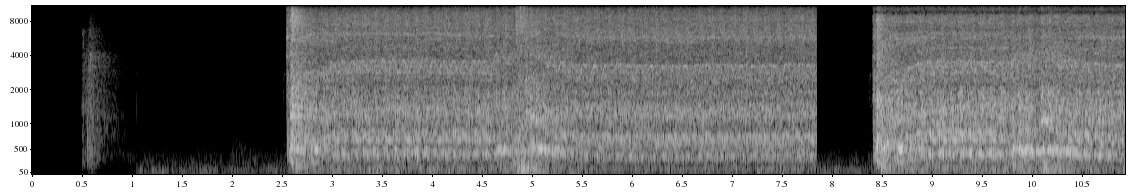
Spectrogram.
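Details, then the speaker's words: Ford F350 7.3 diesel barn find: long steady starter cranking with occasional puffs that never catch; stale diesel, glow plugs switched on manually, injectors firing; hard start, cause not confirmed. "I've been manually turning the glow plugs on with a screwdriver with the key off, then jumping in, turning it on, waiting, cranking, and it it's burping."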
